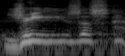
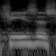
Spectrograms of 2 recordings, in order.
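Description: First: The word is said in a Mississippi preacher accent. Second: The word is said in a plain, standard accent. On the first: "But in Mississippi, ... You say Jesus" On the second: "you don't say Jesus"

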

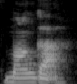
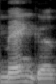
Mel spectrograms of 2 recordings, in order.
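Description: First: The vowels are an open 'ah' sound. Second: The vowels are not an open 'ah' sound. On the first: The speaker calls it right. "It's manga, because the ah" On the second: The speaker calls it wrong. "when people say manga, they're dumb and wrong"

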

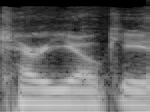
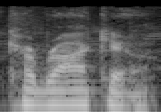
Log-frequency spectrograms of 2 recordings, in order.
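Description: First: Karaoke is said with an American-style pronunciation. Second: Karaoke is said with a Japanese-style pronunciation. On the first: The speaker calls it wrong. "It's I think it's not karaoke" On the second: The speaker calls it right. "It's karaoke"

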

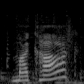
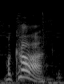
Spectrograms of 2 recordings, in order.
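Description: First: The first syllable sounds like the word 'my'. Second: The first syllable is a short, weak 'ma'. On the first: The speaker calls it wrong. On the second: The speaker calls it right.

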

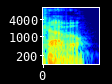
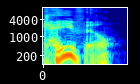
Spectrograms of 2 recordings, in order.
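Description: First: The name rhymes with travel. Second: The name does not rhyme with travel. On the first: The speaker calls it right. "as if you were to say travel" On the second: The speaker calls it wrong. "they pronounce his name Cavill"

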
